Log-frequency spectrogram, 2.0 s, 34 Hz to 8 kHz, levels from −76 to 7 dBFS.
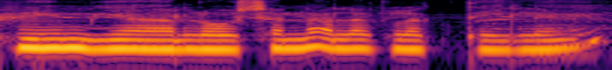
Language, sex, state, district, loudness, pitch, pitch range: Wancho, female, Arunachal Pradesh, Longding, -13 LUFS, 180 Hz, 175-190 Hz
